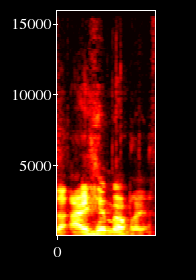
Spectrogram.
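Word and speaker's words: Iymrith: Well, how do you pronounce that again? Imarith? I can't believe you don't know this. It's Ihimarith.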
